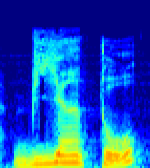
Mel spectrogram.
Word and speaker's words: bientôt: And then bientôt, okay? Remember, you put this accent circonflexe, but you don't write it. You write it, but you don't pronounce it. And then the final T is not pronounced.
